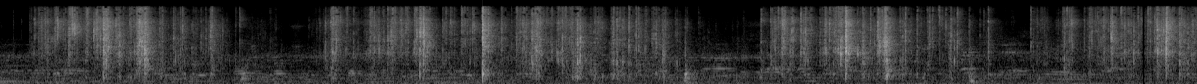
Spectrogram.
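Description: Trading cards shuffle and rustle in a man's hands.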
